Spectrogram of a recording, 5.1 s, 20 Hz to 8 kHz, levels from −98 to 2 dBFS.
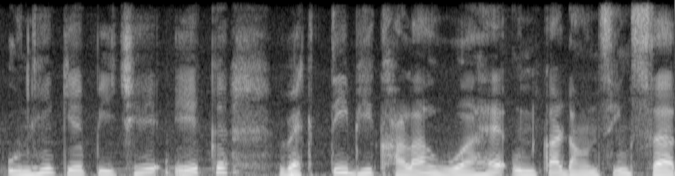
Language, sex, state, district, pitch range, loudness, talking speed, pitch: Hindi, male, Jharkhand, Ranchi, 140-175 Hz, -17 LUFS, 155 wpm, 155 Hz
